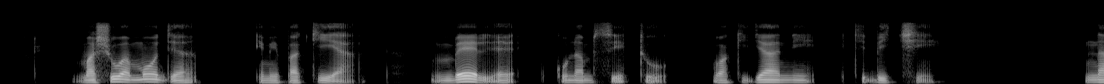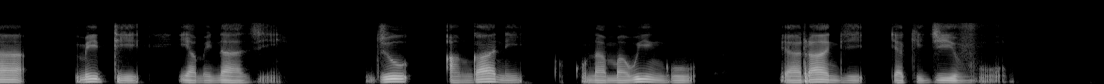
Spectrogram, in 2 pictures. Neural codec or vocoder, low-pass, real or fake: codec, 16 kHz, 0.9 kbps, LongCat-Audio-Codec; 7.2 kHz; fake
